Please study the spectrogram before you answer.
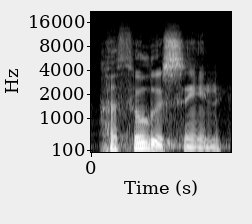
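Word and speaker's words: Chthulucene: t hu L hu she has added an H so hers is c h t h l u h u c NE see the point I was making earlier about heteroglossia but what does it do so well for one thing it adds a breath instead of saying culu saying Hulu it's making a breathier sound there um it also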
